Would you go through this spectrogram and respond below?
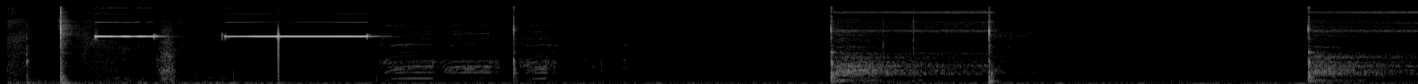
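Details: High-pitched electronic alarm beeps from a Draeger Oxylog 2000 transport ventilator, then softer device chirps and bursts of gas hiss; ventilator alarm.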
